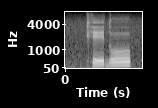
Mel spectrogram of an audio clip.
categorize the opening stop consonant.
aspirated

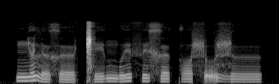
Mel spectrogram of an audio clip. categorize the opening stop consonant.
click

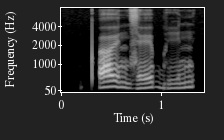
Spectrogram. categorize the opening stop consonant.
ejective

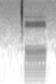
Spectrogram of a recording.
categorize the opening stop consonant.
click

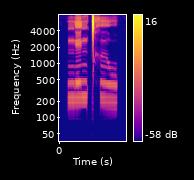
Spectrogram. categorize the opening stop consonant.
click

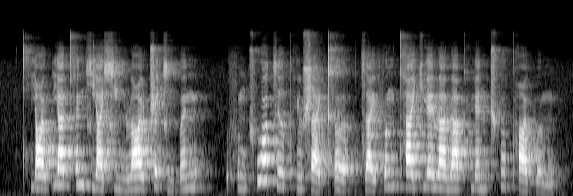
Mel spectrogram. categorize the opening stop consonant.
aspirated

